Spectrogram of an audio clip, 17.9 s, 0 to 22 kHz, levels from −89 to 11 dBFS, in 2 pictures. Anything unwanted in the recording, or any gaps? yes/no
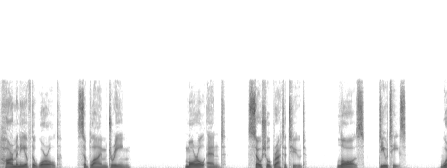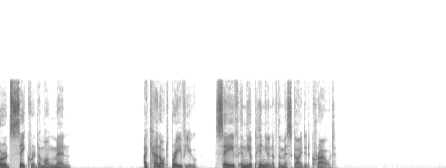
no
